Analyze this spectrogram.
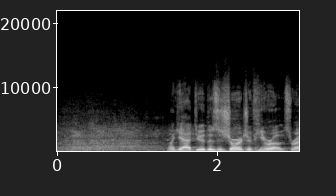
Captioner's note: audience laughing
